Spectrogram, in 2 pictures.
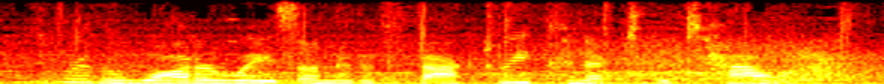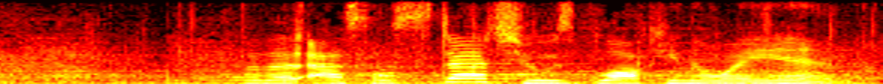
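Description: A woman's voice: on the high side, fast talker, natural voice. An actress playing a foul-mouthed, jittery, sarcastic young woman in a horror video game. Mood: nervous, disgusted. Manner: brash, sardonic, sweary. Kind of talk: video game drama acting. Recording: long reverb, loud game music.

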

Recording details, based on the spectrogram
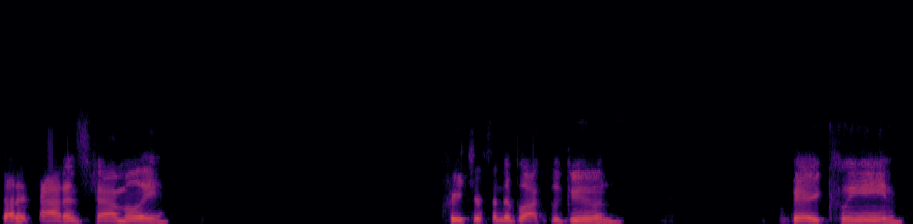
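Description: A man livestreaming a walkthrough of a pinball showroom, excitedly talking to his viewers, recorded on a phone indoors. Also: medium pitch, slow pace, clean tone, no echo, dull audio. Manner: excited, enthusiastic, addressing viewers. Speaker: vlogger, live streamer. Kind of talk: live walkthrough commentary. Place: large indoor arcade showroom. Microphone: phone camera.

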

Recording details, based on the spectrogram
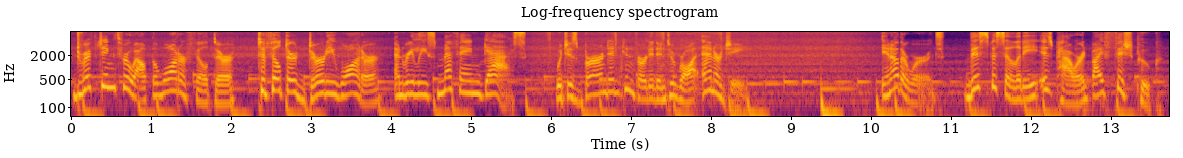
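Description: A woman reading scripted documentary narration in a lively, playful way. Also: mid-range voice, unhurried. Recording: voice-over with music bed.

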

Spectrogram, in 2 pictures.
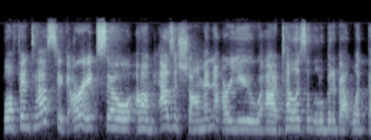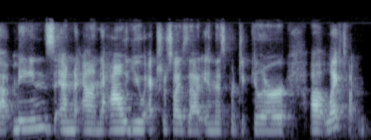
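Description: A woman's voice: medium pitch, fairly even intonation, moderate pace, few pauses, bright, forceful tone. A middle-aged woman hosting an interview over a video call, bubbly and enthusiastic as she welcomes her guest. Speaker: host.

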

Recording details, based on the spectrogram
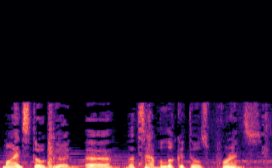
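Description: Actor as wry, practical trooper, lively pitch. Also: male voice, normal speed, over music, natural voice. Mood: calm, wry. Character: calm, wry, practical male state trooper in charge. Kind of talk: radio drama acting.

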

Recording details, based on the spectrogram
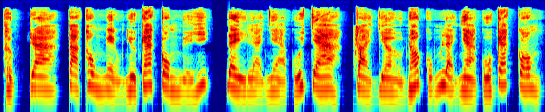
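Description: A woman voicing a kindly old village father in an animated folk tale, plaintive and fatherly, with a husky voice. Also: mid-range voice, measured pace, no echo, studio quality, close to an everyday voice. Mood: warm, grateful.

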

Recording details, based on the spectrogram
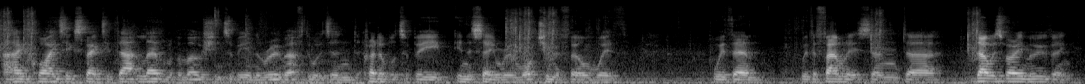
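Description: A man's voice: medium pitch, level tone, a little fast. A man speaking as a film director at a press conference, heartfelt and reflective. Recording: noisy room.

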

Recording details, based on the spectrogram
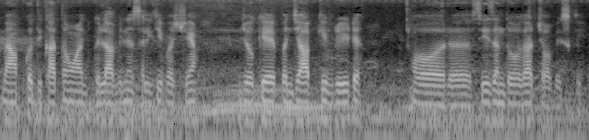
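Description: Pakistani male cattle-farm presenter, monotone, casual short phrases, noisy outdoor handheld sound with bleating. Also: deep voice, moderate pace. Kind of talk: casual livestock showcase narration. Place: open tented cattle yard.

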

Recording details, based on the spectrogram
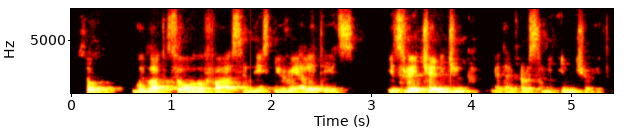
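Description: Guy on a zoom panel, flat halting talk, lots of uhs, sounds roomy and far from the mic. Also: mid-range voice. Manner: halting, many fillers and repeated words. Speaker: corporate counsel. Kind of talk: panel talk on a video call. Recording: roomy, distant video call audio.

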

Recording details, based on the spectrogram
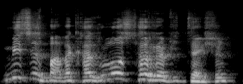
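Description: Earnest, defiant immigrant priest. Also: male voice, high-pitched, very animated, normal speed, fairly bright tone. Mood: indignant, sorrowful. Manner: earnest, pleading, formal phrasing. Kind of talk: radio play acting.

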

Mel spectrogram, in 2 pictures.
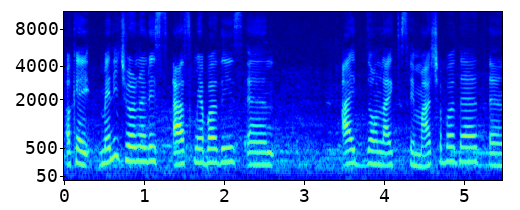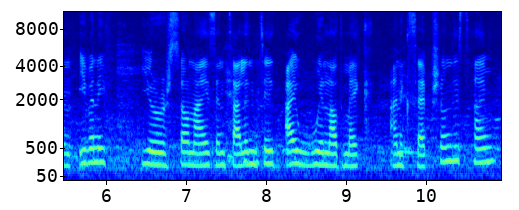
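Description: Actress guest, woman in her thirties. Animated, self-correcting anecdotes into a handheld mic, with people chattering behind. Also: medium pitch, normal speed. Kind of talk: chatty anecdotal interview answers. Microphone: handheld interview microphone shared with interviewer. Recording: busy chatter in the background.

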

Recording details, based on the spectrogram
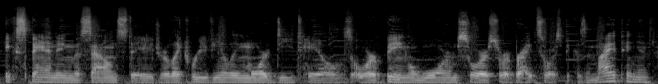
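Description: An American man in his forties with a fairly low voice talks through a product review in a casual, conversational way. He thinks aloud and adds hedging asides as he goes. Soft music plays behind him. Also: little pitch movement, moderate pace. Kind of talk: casual tech review talk. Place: small home room, indoors.

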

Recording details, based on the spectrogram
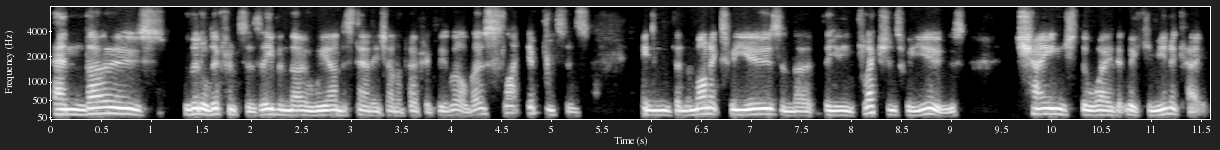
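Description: A husky-voiced Australian man chats as a podcast guest, spinning anecdotes with lively energy and plenty of restarts. His voice sits at an ordinary middle pitch. The recording is dry and a little dull, like a lo-fi remote call. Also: moderate pace, dry recording. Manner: chatty storyteller, animated, frequent restarts. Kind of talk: casual interview chat.

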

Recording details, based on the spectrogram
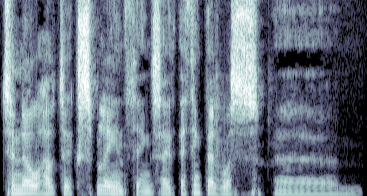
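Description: A man's voice: mid-range voice, measured pace, dry recording. A man from Sweden with a Swedish accent and Swedish as his first language, reflecting in an interview as a game designer, often repeating words as he searches for the right one.

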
